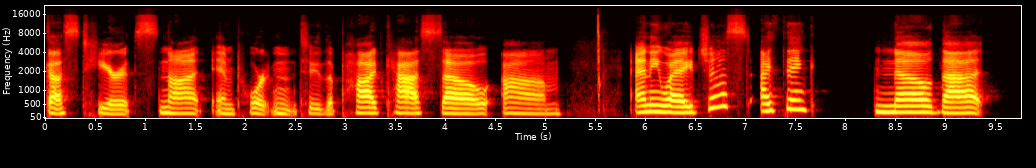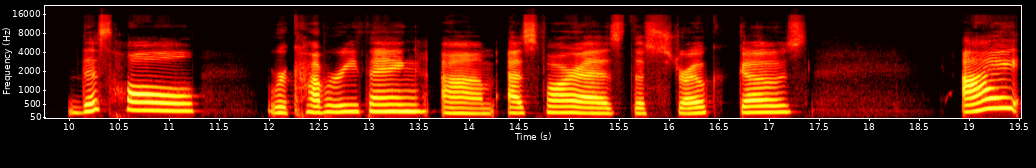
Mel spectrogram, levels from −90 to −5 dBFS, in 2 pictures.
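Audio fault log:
No fault to log.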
